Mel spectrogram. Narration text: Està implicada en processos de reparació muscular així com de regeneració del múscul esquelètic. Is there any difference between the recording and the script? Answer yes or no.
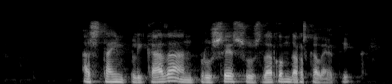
yes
